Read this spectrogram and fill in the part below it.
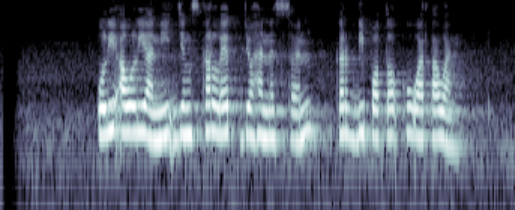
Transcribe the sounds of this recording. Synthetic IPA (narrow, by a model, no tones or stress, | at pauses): ʔuliʔaulianid͡ʒɨŋskarlɛt̪̚d͡ʒoɦanəsɔnkɨrdipɔt̪ɔkuwart̪awan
